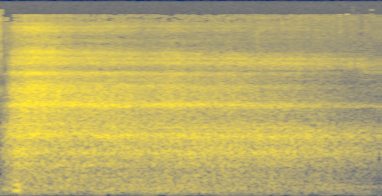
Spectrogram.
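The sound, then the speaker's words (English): A forceful exhale with an abrupt, sharp onset is shown as a faulty breathing technique. Airy, hissing breath noise follows and holds steady for about three seconds, then slowly fades. It is faint and heard alone. “It will sound like this kind of sharp at the start of the exhale. That is no good.”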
